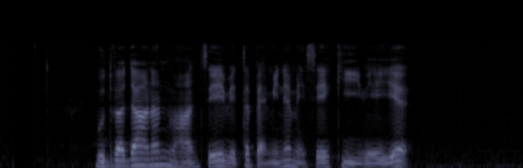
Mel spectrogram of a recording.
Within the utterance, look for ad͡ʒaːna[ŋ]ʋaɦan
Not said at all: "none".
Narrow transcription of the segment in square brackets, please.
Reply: n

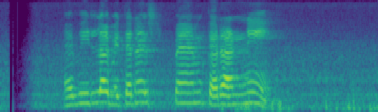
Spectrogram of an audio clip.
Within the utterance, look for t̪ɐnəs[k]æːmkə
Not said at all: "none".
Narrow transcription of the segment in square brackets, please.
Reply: p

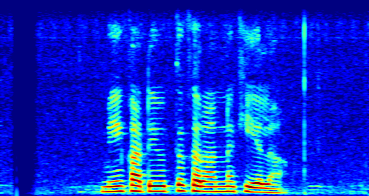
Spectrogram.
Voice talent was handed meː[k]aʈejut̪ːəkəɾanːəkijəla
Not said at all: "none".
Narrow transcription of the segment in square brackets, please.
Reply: k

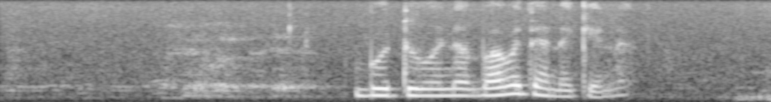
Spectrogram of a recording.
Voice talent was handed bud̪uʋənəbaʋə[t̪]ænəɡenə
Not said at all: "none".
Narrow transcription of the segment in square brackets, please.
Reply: d̪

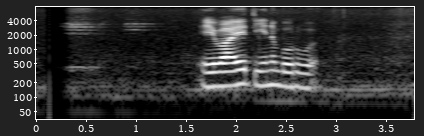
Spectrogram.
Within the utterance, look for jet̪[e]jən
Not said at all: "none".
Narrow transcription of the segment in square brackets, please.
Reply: i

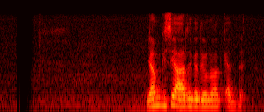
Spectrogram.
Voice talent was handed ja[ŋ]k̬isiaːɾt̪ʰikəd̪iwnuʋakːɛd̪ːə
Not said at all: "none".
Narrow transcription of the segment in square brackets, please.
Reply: m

